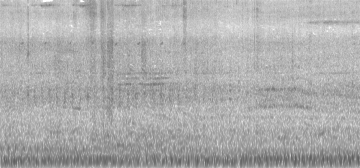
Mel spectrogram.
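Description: A steady low rumble with faint, indistinct voices in the background.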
